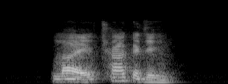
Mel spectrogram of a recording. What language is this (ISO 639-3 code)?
snd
